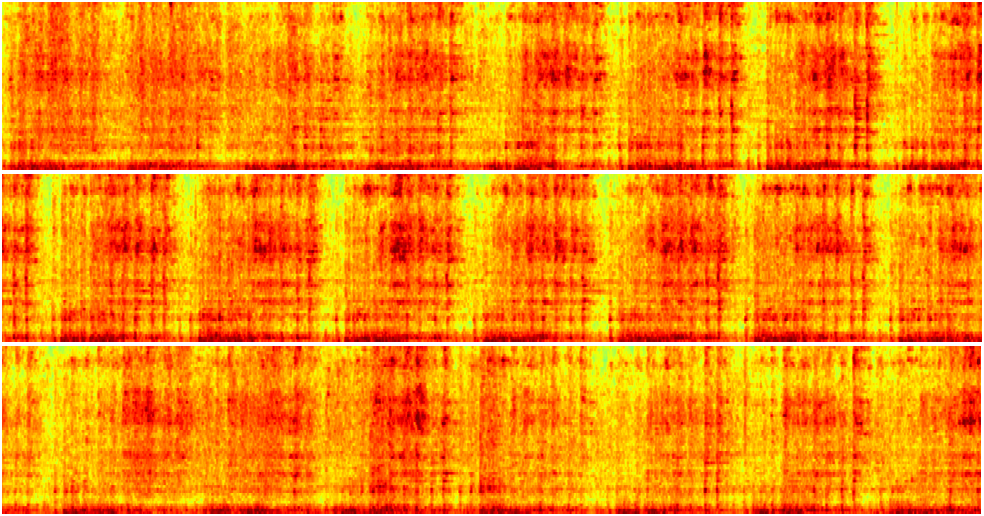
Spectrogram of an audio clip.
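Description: Freight train cars (gondolas, tank cars and covered hoppers) rolling past close by with a steady low rumble. The wheels clack over the track in a rhythm of roughly one beat a second.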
